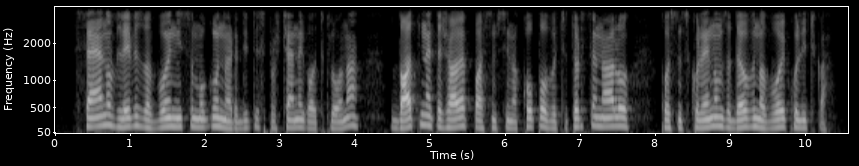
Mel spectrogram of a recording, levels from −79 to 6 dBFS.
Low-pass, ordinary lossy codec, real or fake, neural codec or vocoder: 3.6 kHz; none; real; none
